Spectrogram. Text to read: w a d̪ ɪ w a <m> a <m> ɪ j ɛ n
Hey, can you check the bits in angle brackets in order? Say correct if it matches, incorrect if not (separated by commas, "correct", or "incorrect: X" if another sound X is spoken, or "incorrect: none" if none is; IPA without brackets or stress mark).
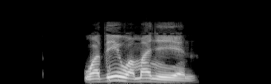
correct, incorrect: ɲ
